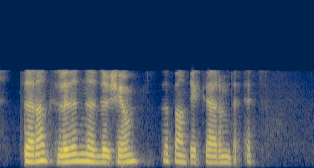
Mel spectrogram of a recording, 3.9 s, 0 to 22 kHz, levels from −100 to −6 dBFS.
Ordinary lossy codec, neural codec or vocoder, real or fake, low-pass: AAC, 16 kbps; codec, 16 kHz, 0.3 kbps, FocalCodec; fake; 7.2 kHz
